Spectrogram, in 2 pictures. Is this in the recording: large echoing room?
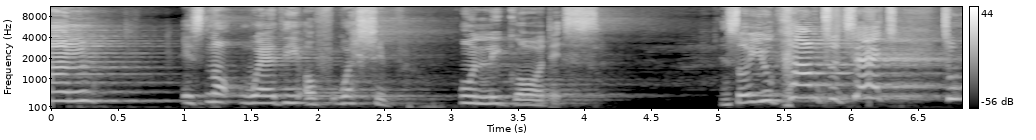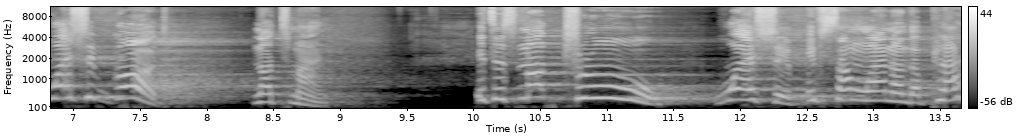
yes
